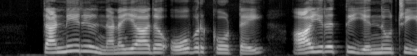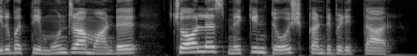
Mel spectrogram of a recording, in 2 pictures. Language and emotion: Tamil, neutral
